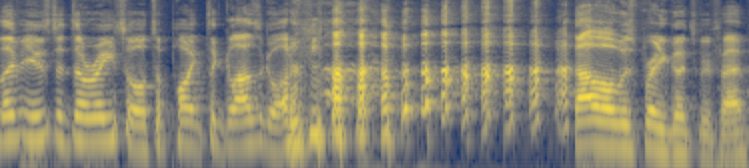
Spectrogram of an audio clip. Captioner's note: laughing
